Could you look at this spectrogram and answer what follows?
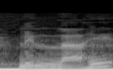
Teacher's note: lafaz Allahnya kembali dibaca dengan bacaan tarqiq, yaitu tipis. Lillahi, lafaz Allahnya la-nya termasuk hukum tabi'i.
